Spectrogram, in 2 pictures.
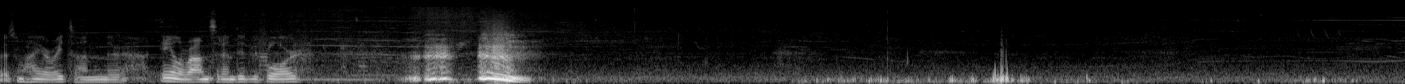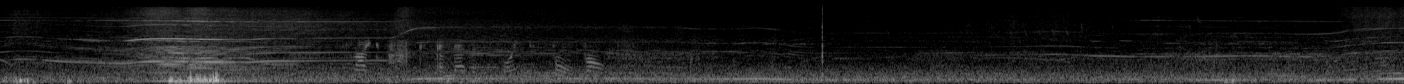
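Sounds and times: model plane motor whining: 0.0 - 28.0
man coughing: 4.0 - 5.4.

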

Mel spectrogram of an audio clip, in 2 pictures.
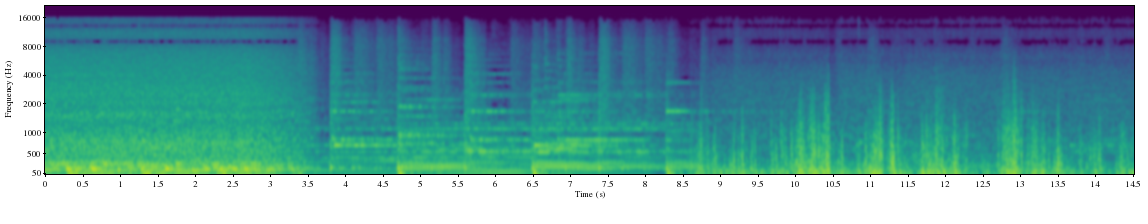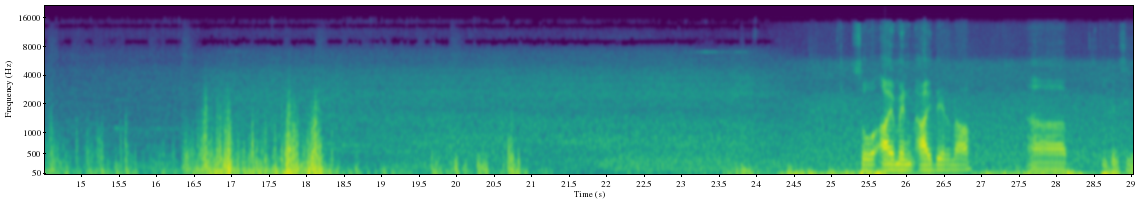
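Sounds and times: wind buffeting microphone: 8.6 - 21.6, 23.7 - 29.0.

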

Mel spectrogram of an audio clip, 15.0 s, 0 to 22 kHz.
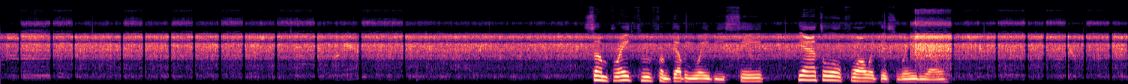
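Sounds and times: faint radio station audio: 3.3 - 12.9
shortwave radio static hiss: 3.3 - 15.0.

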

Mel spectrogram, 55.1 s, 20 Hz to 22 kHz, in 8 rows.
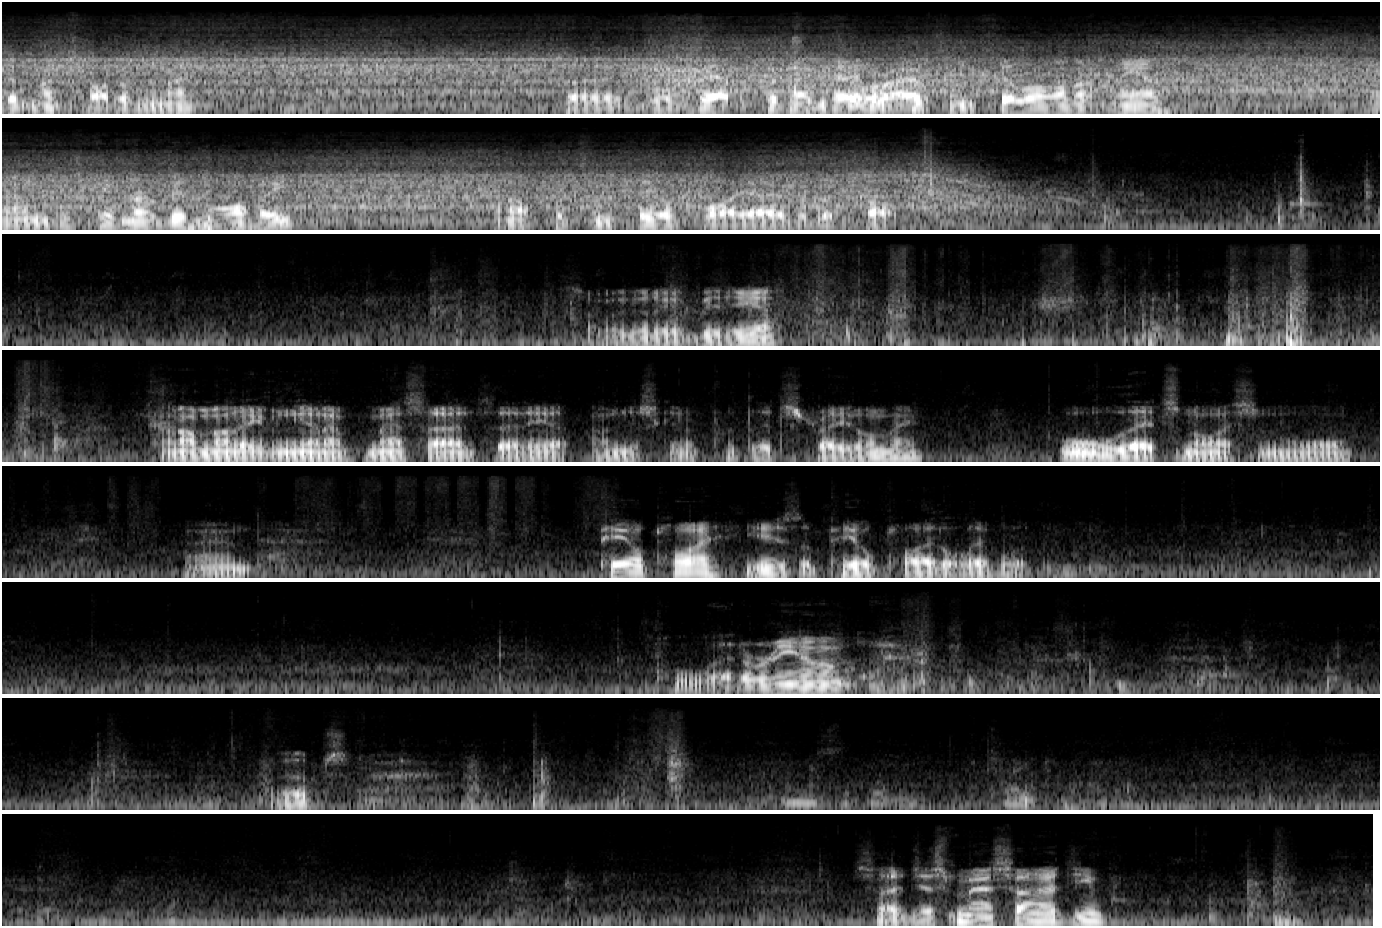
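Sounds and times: heat gun fan whine: 0.0 - 13.9, 31.9 - 45.4.

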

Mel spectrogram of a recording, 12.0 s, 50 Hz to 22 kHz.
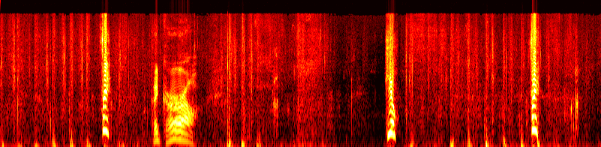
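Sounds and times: footsteps on grass: 0.0 - 3.0, 4.2 - 6.6, 8.0 - 11.7.

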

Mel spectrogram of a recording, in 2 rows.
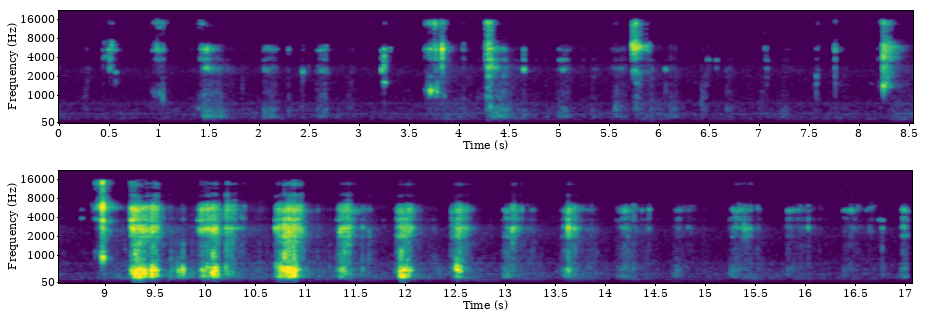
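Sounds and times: crunchy snack chewing: 0.5 - 7.4, 8.2 - 17.0.

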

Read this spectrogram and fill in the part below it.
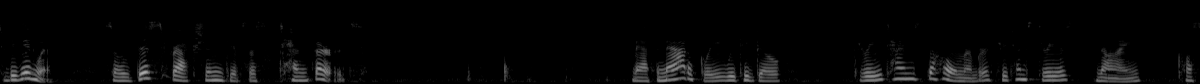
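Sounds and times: marker writing on whiteboard: 4.6 - 6.3.

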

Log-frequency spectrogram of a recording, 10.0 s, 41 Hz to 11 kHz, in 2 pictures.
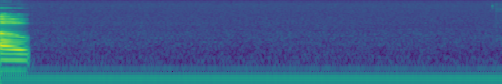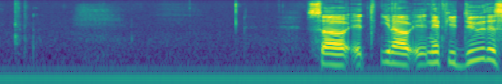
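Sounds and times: computer mouse clicks: 5.0 - 5.4.

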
